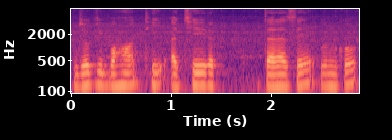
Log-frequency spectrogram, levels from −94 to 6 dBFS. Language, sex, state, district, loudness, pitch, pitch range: Hindi, male, Chhattisgarh, Raipur, -19 LUFS, 130 Hz, 125-135 Hz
